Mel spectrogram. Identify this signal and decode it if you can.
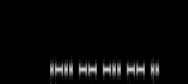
Morse code, heard as a keyed tone, about 48 wpm, 700 Hz. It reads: LMDMI
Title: Code Groups - 5 Letters - 50wpm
